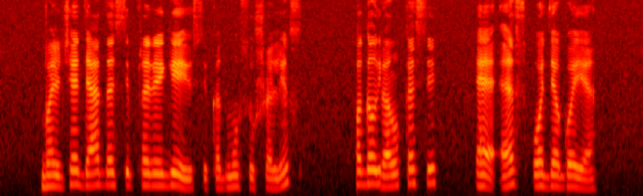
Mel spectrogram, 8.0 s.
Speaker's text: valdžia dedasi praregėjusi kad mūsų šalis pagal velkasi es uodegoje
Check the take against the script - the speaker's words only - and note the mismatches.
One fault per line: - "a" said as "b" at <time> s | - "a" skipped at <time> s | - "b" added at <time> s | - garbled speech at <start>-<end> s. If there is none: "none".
none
